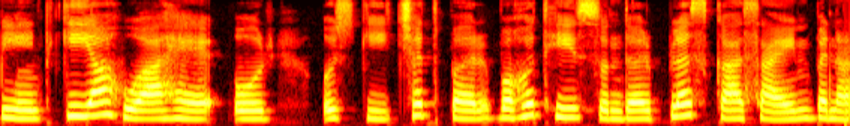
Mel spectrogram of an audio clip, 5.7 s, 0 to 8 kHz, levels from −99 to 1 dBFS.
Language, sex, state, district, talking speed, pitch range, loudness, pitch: Hindi, female, Chhattisgarh, Korba, 160 wpm, 195-240 Hz, -15 LUFS, 200 Hz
